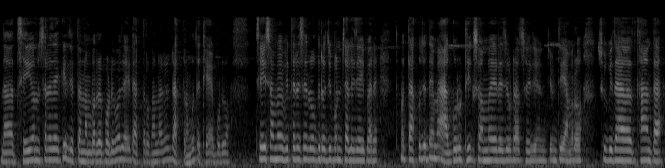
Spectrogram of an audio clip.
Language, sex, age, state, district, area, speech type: Odia, female, 30-45, Odisha, Jajpur, rural, spontaneous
